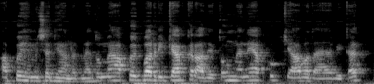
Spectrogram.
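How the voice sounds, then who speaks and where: A man's voice: on the high side, rapid-fire. Indian man casually teaching code. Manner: repeats "ठीक है?" and mixes English terms into Hindi. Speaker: programming teacher. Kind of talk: casual Hindi coding lesson.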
